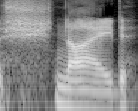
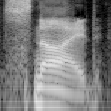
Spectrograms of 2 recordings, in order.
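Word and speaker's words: Snyder: rage it's just if people could look at the name phonetically SN y d e r and just put together that it's not the schnide it's snide it would be nice it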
